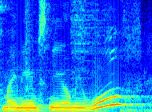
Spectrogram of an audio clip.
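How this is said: The voice rises at the end like a question. The speaker sounds unsure of herself. The speaker calls it wrong. "Women tend to put in question marks. Even with their names"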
